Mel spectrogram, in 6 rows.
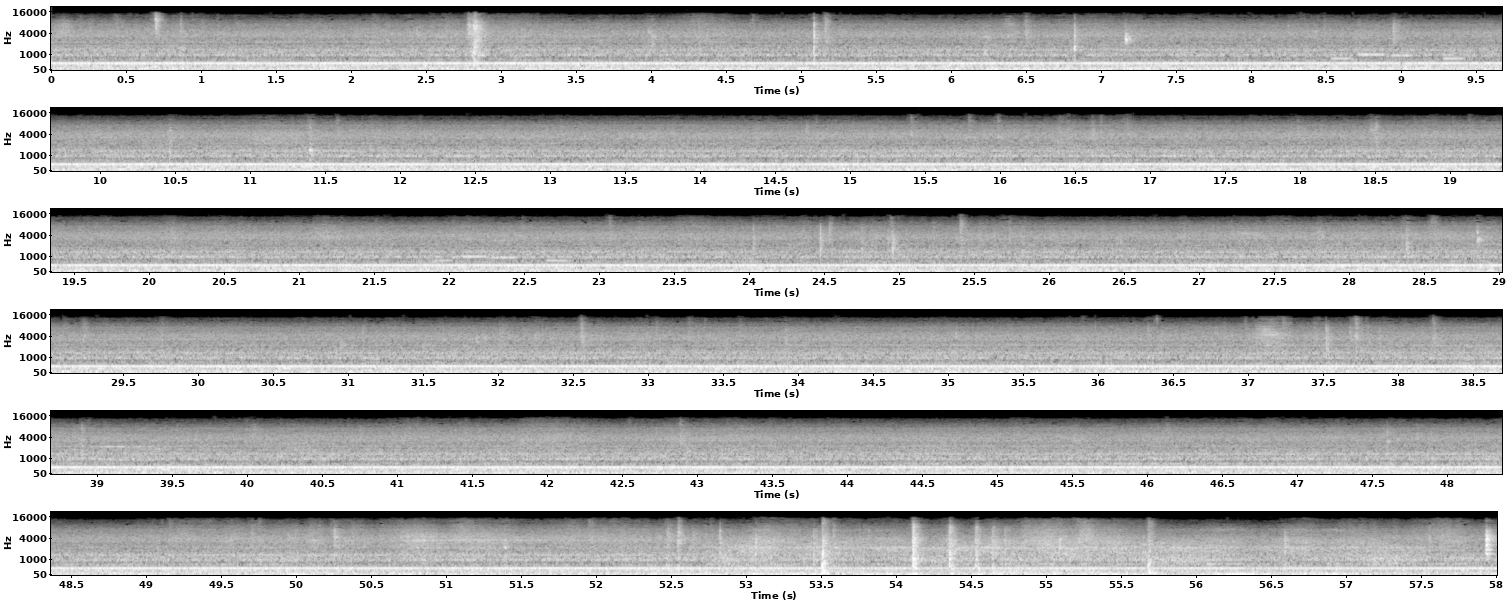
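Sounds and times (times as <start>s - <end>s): electric train whine: 20.5s - 24.6s, 49.0s - 58.0s.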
